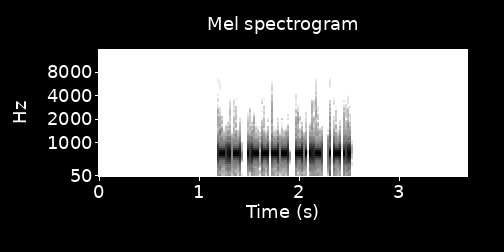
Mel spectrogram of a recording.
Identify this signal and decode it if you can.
Morse code, heard as a keyed tone, about 52 wpm, 700 Hz. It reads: K1XL
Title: USA Call Signs - 6x Character Spacing - 50wpm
